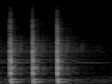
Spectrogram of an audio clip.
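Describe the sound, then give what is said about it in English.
Three quick, evenly spaced knocks on a door, crisp, each with a short hollow ring, followed by quiet. No one speaks. “In the time of Greek culture, extending on to the Romans, if you did something really special, they'd come and they'd knock on your door.”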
